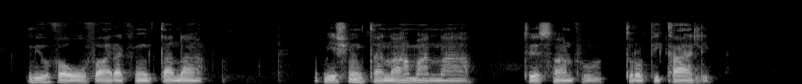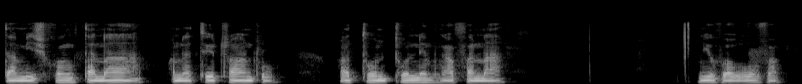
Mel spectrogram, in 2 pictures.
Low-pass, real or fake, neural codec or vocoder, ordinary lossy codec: 7.2 kHz; real; none; none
